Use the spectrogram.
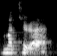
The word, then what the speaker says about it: Mathura: And usually we hear that Krishna was born in Mathura, or Mathura is the more correct pronunciation.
